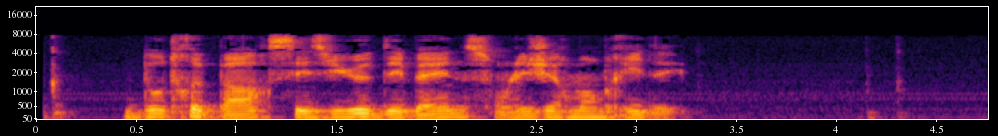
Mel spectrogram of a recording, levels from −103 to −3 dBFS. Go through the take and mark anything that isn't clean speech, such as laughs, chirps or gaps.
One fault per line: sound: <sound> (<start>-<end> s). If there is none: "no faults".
no faults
